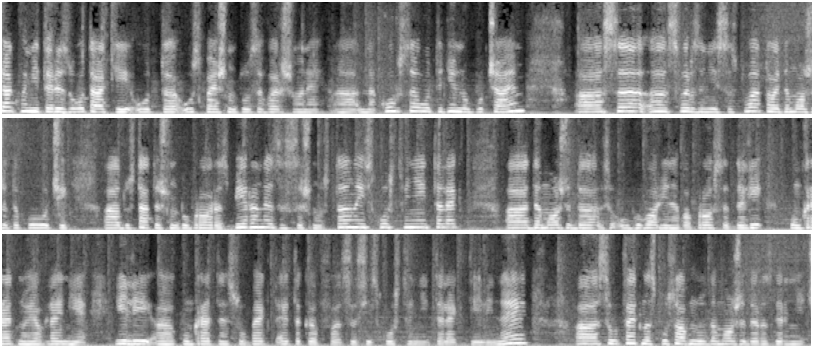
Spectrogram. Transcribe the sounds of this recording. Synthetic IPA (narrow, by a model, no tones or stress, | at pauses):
ot͡ʃakvɐnit̪ɛɾɛzulˠt̪at̪iʔot̪ʊspɛʃnot̪ozɐvɤɾʃvɐnɛnɐkuɾsəot̪ɛd̪inobut͡ʃaɛm | səsvɤɾzɐnisəst̪ovat̪ɔjd̪ɐmɔʒɛd̪ɐpolˠut͡ʃi | d̪ost̪at̪ət͡ʃnod̪obɾɔɾɐzbiɾənɛzɐsəʃnost̪ənɐiskust̪vɛniəint̪ɛlɛkt̪ | d̪ɐmɔʒɛd̪ɐod̪ɡovɔɾinɐvɐpɾɔsəd̪ɐli | koŋkɾɛt̪nojɐvlɛniɛ | iliəkoŋkɾɛt̪ɛnsubɛkt̪ɛt̪ɐkɤfsɐsiskust̪vɛnʲiint̪ɛlɛkt̪ilinɛ | səot̪vɛt̪nəsposɔbnosd̪ɐmɔʒɛd̪ɐɾəzɡɾɐnit͡ʃ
